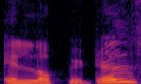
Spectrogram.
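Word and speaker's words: L'Hôpital: L hospitals rule or lopital rule that's primarily it is called the H is silent over here so as per the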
